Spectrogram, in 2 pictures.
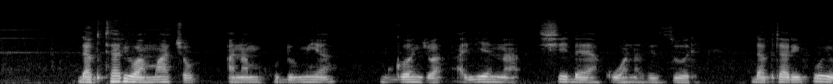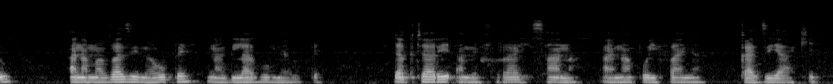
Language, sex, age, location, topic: Swahili, male, 18-24, Kisumu, health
